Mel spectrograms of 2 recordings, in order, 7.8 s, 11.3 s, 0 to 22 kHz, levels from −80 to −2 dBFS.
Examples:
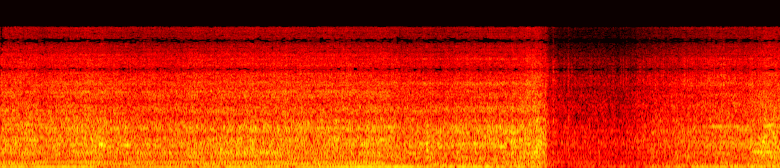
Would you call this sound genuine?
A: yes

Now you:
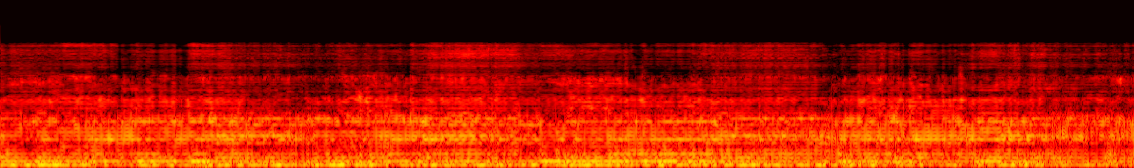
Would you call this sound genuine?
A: no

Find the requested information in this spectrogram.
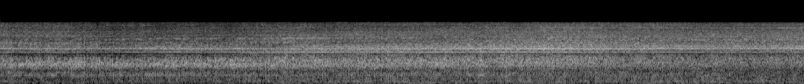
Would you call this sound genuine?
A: no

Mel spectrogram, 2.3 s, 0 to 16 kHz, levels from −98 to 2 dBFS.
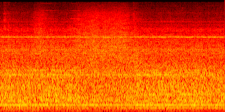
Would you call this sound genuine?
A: yes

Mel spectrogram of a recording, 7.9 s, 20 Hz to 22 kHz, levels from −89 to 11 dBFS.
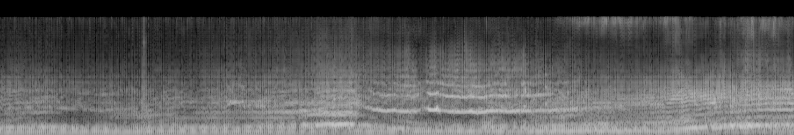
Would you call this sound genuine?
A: no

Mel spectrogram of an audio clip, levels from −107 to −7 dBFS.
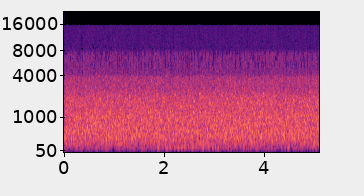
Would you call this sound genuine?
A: yes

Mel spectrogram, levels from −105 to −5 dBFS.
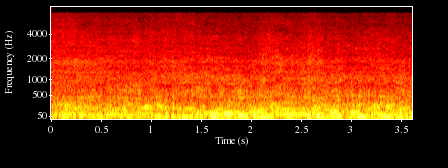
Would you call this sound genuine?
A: no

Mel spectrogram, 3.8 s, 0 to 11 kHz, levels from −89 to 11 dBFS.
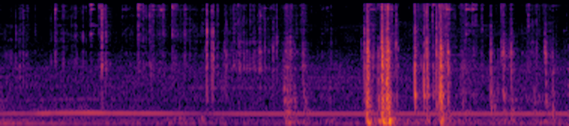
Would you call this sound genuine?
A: yes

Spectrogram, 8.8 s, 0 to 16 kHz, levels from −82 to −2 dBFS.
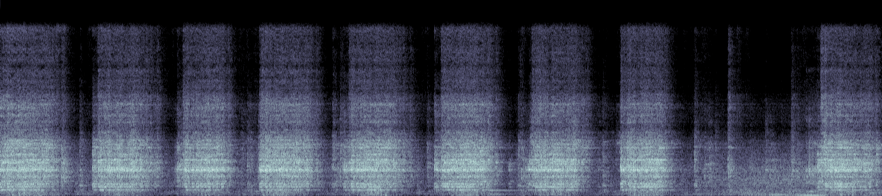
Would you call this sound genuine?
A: no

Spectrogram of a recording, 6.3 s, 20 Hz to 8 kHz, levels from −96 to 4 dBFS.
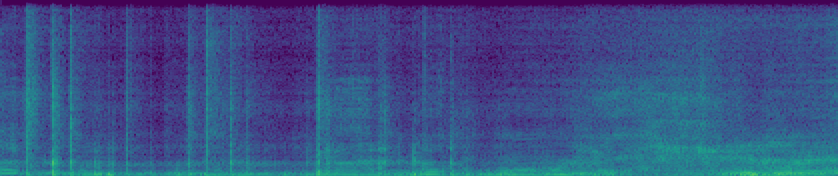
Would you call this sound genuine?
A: no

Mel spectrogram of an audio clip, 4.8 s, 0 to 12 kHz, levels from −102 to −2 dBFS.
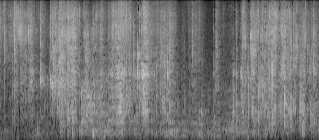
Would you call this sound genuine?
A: yes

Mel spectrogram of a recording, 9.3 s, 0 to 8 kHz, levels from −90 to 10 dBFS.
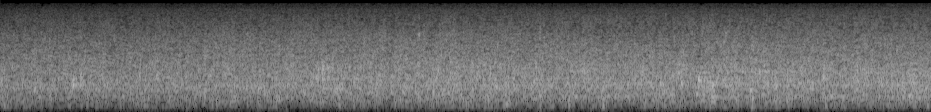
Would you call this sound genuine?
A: no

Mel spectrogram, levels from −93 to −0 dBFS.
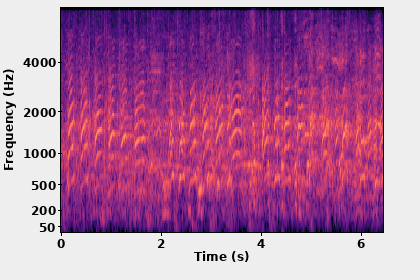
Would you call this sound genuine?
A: yes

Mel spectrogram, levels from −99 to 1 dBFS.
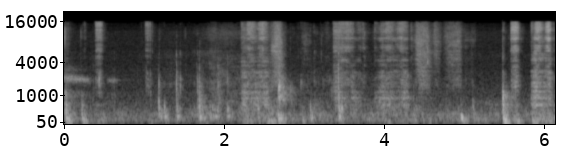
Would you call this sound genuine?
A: yes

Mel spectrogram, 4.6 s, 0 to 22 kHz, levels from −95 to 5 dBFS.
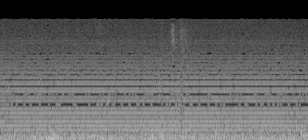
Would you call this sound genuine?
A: yes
